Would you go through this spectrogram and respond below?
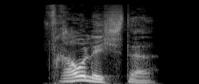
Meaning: inflection of fraulich: 1. strong/mixed nominative/accusative feminine singular superlative degree 2. strong nominative/accusative plural superlative degree
- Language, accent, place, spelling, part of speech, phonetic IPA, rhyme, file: German, Germany, Berlin, fraulichste, adjective, [ˈfʁaʊ̯lɪçstə], -aʊ̯lɪçstə, De-fraulichste.ogg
